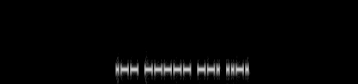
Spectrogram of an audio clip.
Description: Morse code, heard as a keyed tone, about 53 wpm, 700 Hz. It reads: W0GF
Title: USA Call Signs - 4x Character Spacing - 50wpm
